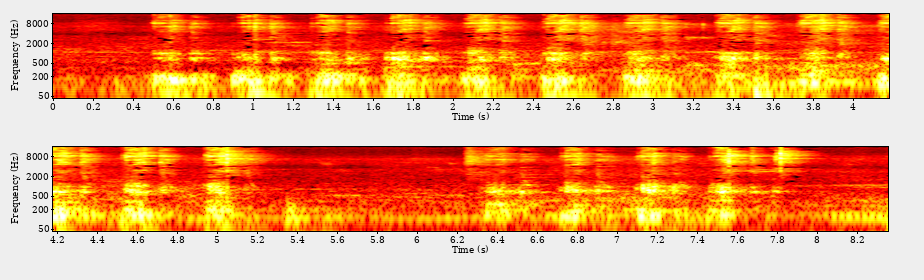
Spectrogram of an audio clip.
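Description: Large steel tailor's shears cutting through two layers of lining fabric in a run of quick snips, about two to three a second. The snipping pauses a little past the middle and then starts again.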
